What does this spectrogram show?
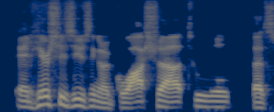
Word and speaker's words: gua sha: Um and here she's using a gouacha tool that's spelled gua.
